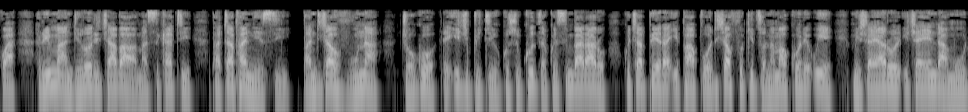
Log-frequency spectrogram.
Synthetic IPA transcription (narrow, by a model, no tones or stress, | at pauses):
rimandiɾo̞ɾit͡ʃaʋamasikati | patapan̤eːsipandit͡ʃavuna | d͡ʒo̞k̬o̞re̞ʔid͡ʒipitikuʐikud͡zakwe̞simbaɾaɾo̞ | kut͡ʃape̞ɾaʔipapo̞ndit͡ʃafukid͡zwanamako̞ɾe̞ʔuje̞miʃajaɾo̞ʔit͡ʃae̞ndamuːt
